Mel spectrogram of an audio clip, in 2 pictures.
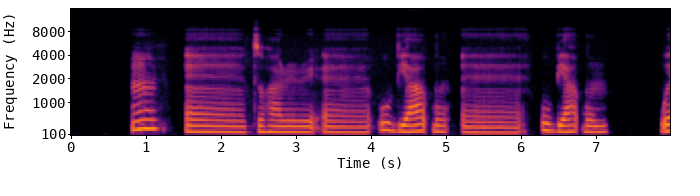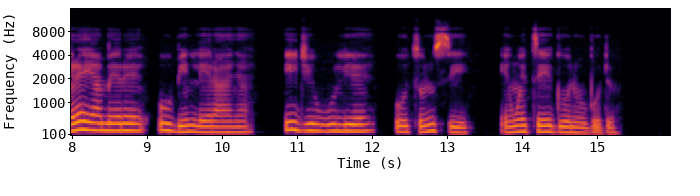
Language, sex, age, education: Igbo, female, 30-45, tertiary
